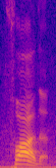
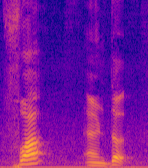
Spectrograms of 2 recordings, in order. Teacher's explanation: We speak fa little bit louder, little bit high pitch than the fa the. So fa, here fa is a stressed syllable and the is unstressed syllable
